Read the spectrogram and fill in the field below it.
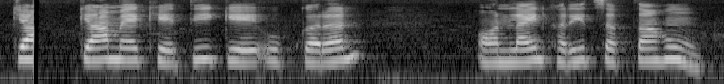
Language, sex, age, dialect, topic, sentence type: Hindi, female, 25-30, Marwari Dhudhari, agriculture, question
